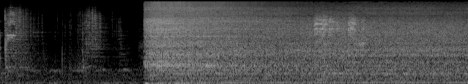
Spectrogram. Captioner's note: hissing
